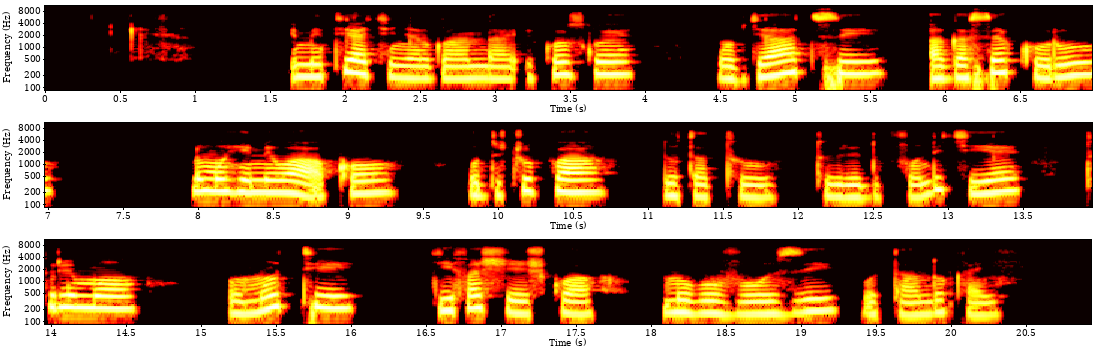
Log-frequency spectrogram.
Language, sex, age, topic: Kinyarwanda, female, 25-35, health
